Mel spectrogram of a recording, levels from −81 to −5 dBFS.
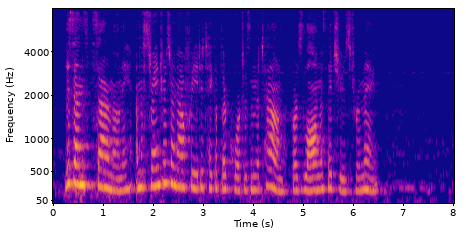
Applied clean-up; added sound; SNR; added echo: none; none; none; none.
